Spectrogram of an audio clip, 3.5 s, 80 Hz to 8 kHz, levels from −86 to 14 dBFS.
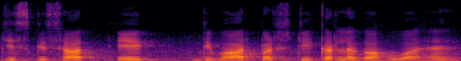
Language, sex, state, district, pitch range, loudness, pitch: Hindi, male, Delhi, New Delhi, 150-160 Hz, -20 LUFS, 155 Hz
